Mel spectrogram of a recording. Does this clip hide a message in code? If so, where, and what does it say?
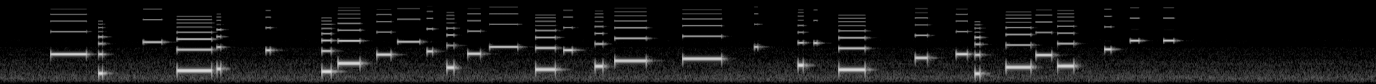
No, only electronic bleeps of random pitch and length.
